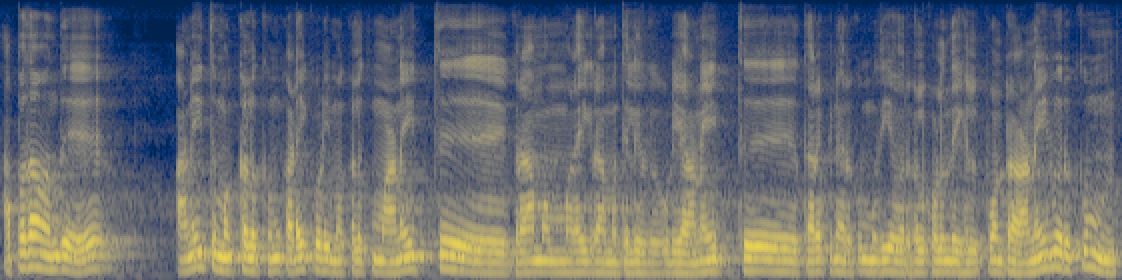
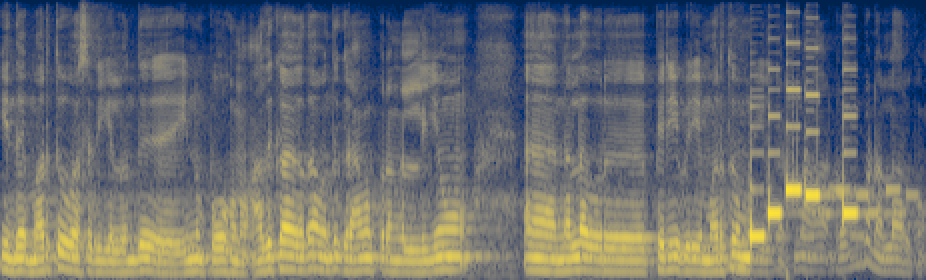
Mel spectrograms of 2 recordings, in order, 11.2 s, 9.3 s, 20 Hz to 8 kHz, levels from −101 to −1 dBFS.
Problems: none marked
